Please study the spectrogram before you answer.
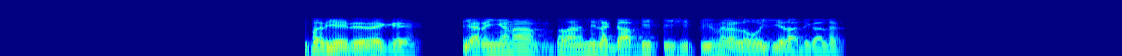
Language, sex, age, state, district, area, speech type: Dogri, male, 18-30, Jammu and Kashmir, Samba, urban, conversation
